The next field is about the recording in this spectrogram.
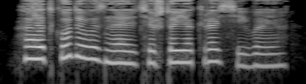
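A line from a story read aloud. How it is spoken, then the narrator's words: Lazy retort. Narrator (Russian): лениво парировала Лиля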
